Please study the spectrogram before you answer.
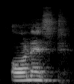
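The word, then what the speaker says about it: honest: Clear है, एच के बाद में ओ आएगा तो एच हमारा क्या है, साइलेंट हो जाएगा। ठीक है, एच के बाद ओ होगा तो एच हमारा क्या होगा, वो साइलेंट हो जाएगा, यानी हम एच का उच्चारण नहीं करेंगे।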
